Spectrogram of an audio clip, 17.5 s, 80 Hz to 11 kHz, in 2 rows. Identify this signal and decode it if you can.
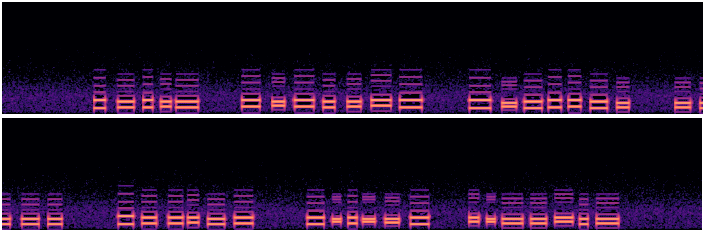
DTMF, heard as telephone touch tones, dialled by hand, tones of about 190 ms. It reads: 35685 90958#6 3726924 4111 355815 2*5*72 0*44014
